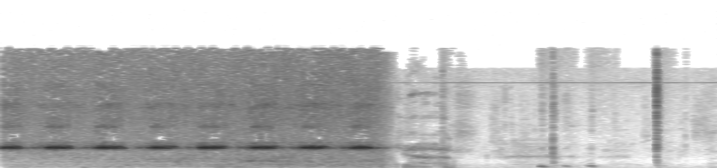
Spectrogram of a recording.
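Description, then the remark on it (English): A cricket sound effect played from a button chirps in a steady, rhythmic pattern, about seven bright pulses over three seconds, then cuts off abruptly, leaving near silence broken by a few faint clicks. “You're hitting crickets”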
